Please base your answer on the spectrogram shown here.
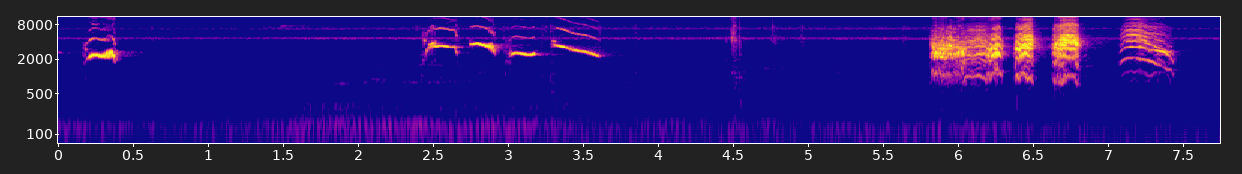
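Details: Captive-style lure song of a greater green leafbird, gacor and ngekek with tengkek buto fill-ins: a lone sharp note, three swooping downslurred whistles, then a cluster of harsh bursts and a final slurred call.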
